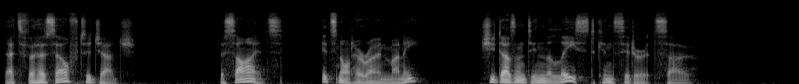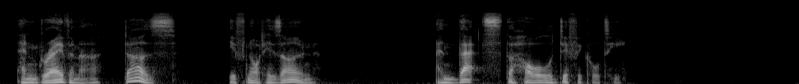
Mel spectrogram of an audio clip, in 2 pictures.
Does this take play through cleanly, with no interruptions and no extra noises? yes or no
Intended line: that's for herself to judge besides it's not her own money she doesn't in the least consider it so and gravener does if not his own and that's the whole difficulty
yes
